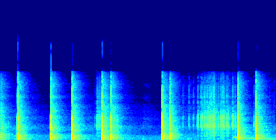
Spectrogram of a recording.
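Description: Aerial fireworks bursting overhead: a string of sharp bangs, about nine in four seconds, each dying away quickly, with a stretch of crackling stars about three seconds in.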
